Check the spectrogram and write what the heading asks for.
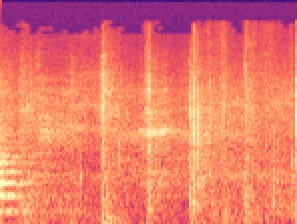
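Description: A few soft thuds of children's feet landing and stepping on a wrestling mat, about a second apart, with faint voices in the background.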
